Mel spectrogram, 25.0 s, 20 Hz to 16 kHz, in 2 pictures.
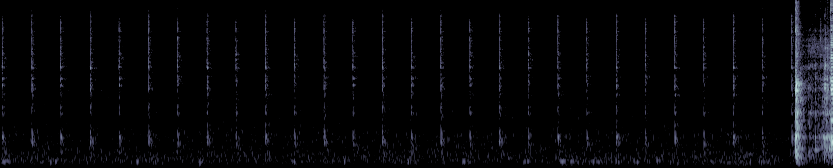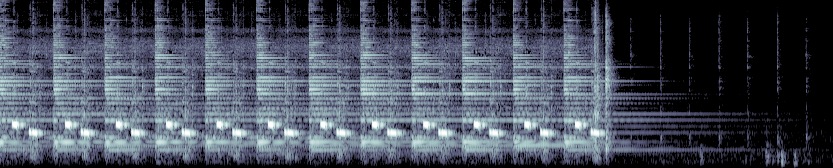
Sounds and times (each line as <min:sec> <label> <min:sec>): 0:11.9 ticking and striking of the cuckoo clock 0:24.7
